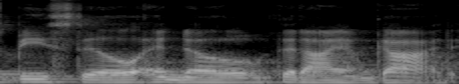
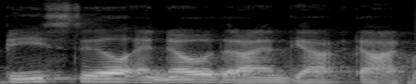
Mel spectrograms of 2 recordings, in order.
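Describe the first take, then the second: First: "Be" given the weight, the verse said slowly; stress on be. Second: "still" is the strongest word in the verse; stress on still. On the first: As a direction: lean on "Be" and let the rest follow gently. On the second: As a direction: hit "still" and keep the other words light. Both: Shown as a demonstration. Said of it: "emphasizing the words".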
